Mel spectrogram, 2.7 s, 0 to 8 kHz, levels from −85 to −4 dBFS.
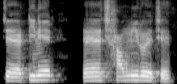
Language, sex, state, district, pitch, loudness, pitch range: Bengali, male, West Bengal, Dakshin Dinajpur, 145 Hz, -16 LUFS, 140-160 Hz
